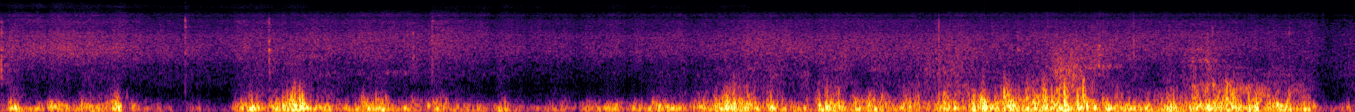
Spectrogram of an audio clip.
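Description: Food sizzles on a wire grill over hot coals.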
